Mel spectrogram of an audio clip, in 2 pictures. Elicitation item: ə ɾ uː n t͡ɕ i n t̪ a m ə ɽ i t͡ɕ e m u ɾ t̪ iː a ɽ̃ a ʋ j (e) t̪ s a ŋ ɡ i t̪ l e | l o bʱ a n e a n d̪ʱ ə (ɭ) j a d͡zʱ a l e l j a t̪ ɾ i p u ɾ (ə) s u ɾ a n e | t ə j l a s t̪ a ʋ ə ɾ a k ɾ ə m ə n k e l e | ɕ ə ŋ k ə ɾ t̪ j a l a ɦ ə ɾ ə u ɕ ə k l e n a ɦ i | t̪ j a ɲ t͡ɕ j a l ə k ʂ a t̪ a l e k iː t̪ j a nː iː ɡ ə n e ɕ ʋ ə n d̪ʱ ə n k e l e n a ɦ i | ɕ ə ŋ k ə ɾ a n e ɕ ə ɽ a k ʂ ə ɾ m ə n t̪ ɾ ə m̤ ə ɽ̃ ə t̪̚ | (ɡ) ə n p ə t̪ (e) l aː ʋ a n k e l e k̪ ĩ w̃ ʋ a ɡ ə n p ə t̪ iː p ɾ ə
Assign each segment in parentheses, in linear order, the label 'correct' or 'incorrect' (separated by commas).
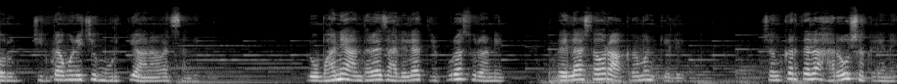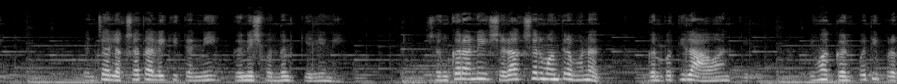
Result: incorrect, correct, incorrect, correct, incorrect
